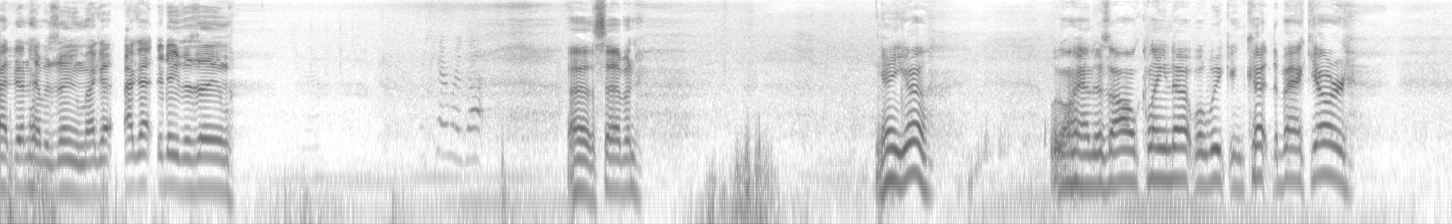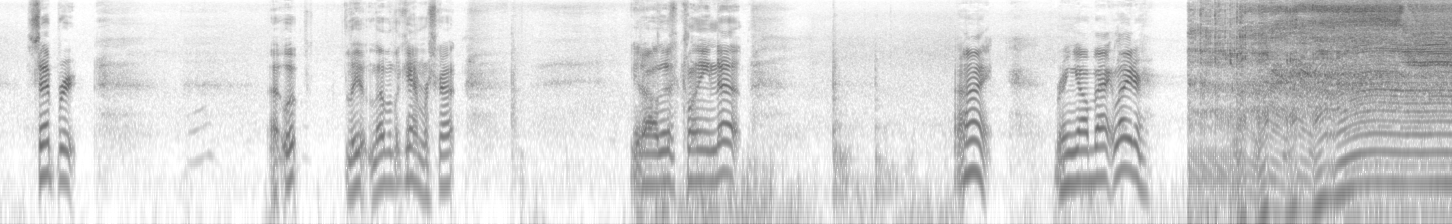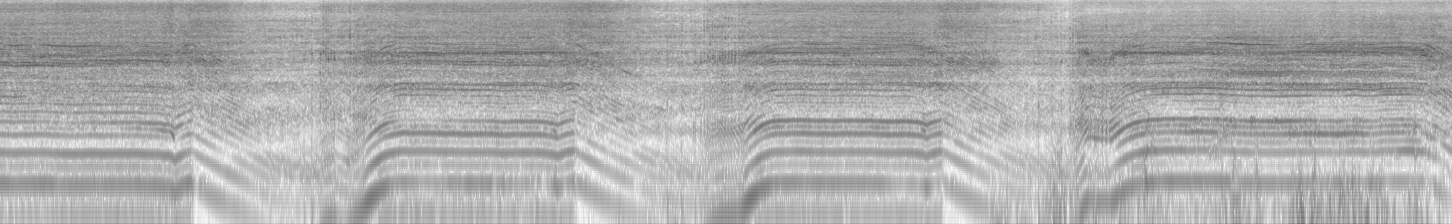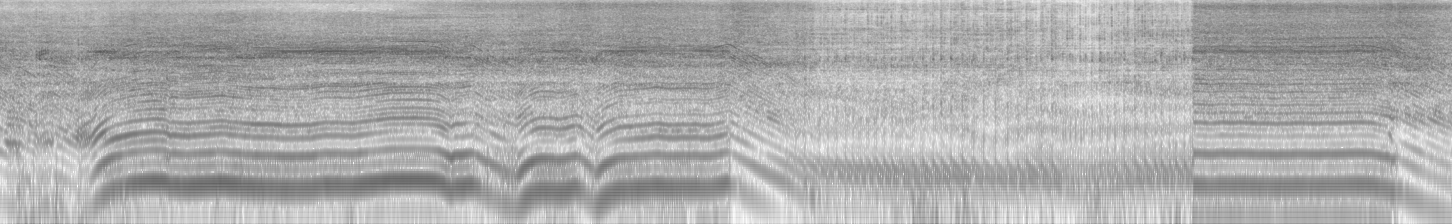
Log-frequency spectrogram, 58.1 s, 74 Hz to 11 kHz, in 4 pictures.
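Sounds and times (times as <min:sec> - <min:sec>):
chainsaw revving: 0:26.4 - 0:58.0.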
